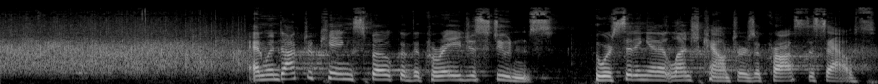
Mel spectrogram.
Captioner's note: applause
